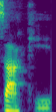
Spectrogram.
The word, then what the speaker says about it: Sacchi: to know now this person is Maro maros Saki and he joins us from Finland that is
